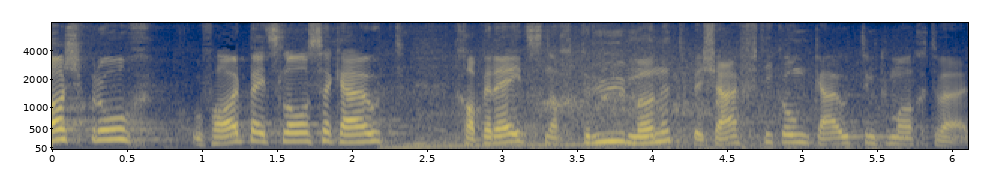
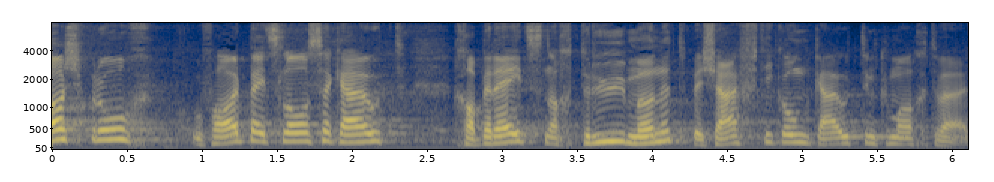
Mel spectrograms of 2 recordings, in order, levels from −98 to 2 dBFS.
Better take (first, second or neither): second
